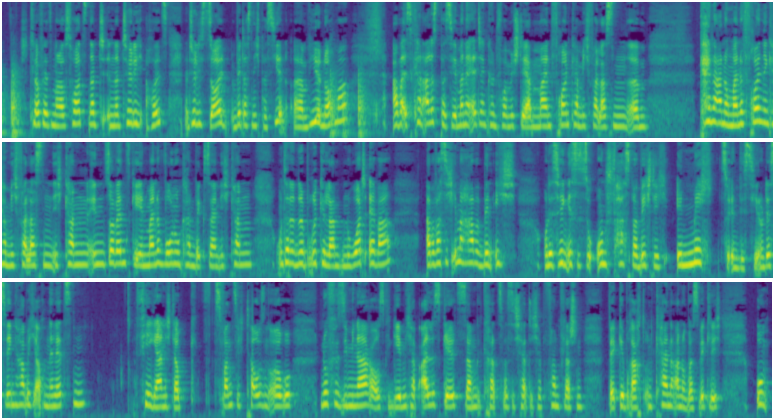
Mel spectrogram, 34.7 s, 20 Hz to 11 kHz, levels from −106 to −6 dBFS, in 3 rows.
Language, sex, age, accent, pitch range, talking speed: German, female, 20-39, German, 220-260 Hz, 190 wpm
